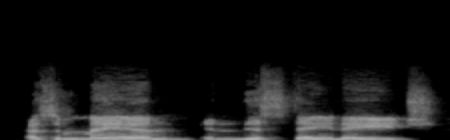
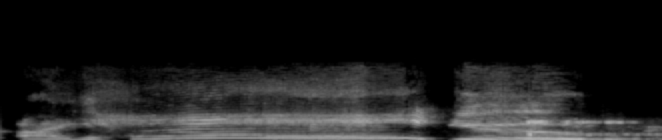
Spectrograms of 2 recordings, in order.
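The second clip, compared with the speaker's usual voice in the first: higher, very slow drawn-out yell; higher, drawn-out mock scream; retold teen yell; 9 semitones higher, much slower than usual. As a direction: wail it like a furious teenager. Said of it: "my teenage daughter yelling at her mother".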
